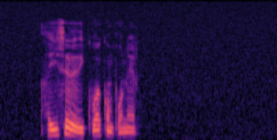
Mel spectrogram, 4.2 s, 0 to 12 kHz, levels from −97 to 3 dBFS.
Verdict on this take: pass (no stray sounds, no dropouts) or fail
pass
